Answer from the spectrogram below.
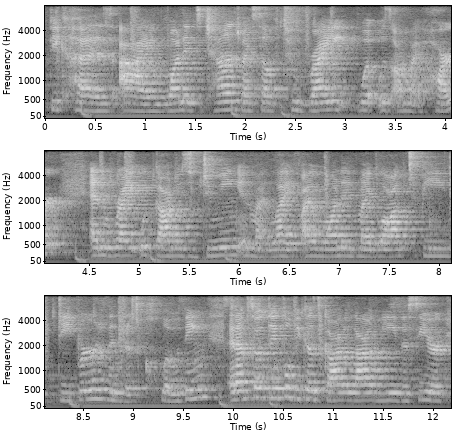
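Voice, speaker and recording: A woman's voice: medium pitch, little pitch movement, normal speed, a bit bright. A young woman who is congested with a cold, talking casually and earnestly in a reflective vlog and often dropping in "like" as a filler. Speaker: vlogger. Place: unfurnished apartment room, indoors. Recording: very echoey empty room, music underneath.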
